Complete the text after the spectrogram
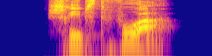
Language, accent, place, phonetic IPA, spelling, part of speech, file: German, Germany, Berlin, [ˌʃʁiːpst ˈfoːɐ̯], schriebst vor, verb, De-schriebst vor.ogg
- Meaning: second-person singular preterite of vorschreiben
